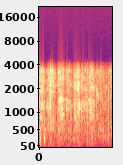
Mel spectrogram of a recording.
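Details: Rosie, a pet dog eager to play fetch with a tennis ball during a backyard barbecue, gives high, wavering whimpering whines in short bursts, each breaking off and starting again several times within a second and a half.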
